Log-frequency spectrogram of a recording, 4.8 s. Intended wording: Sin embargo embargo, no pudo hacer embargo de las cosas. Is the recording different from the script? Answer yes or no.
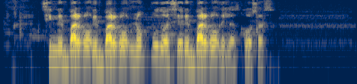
no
